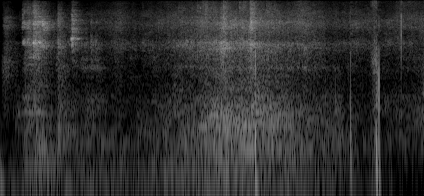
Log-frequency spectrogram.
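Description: Automatic sliding doors of a Shcherbinka passenger elevator opening with a rumbling slide, loudest about two and a half seconds in, followed by two sharp clicks near the end.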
